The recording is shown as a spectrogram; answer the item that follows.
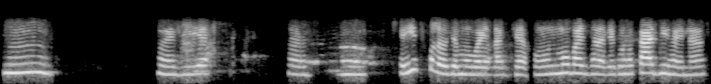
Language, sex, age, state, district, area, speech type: Bengali, female, 30-45, West Bengal, Murshidabad, rural, conversation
